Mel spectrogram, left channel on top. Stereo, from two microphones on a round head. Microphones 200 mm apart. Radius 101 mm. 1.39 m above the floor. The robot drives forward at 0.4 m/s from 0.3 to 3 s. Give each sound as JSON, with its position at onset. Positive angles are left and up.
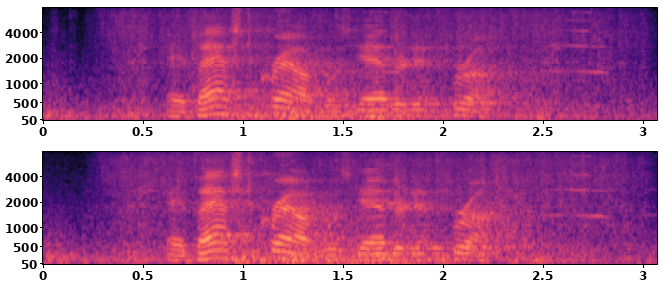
{"t": 0.6, "sound": "a man speaking", "side_deg": -5, "distance_m": 0.6}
